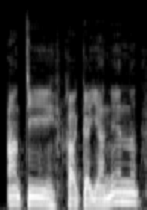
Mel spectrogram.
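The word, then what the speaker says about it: Antti Häkkänen: Politico is reporting that defense minister, during the interview with political defense minister of Finland, Antti Haikanen, that's how you pronounce a name.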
